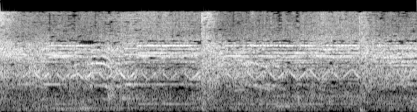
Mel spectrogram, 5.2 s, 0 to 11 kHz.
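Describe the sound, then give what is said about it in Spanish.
Two sharp gunshot bangs, a couple of seconds apart, cut through a loud, wavering siren and constant rushing road noise during a vehicle chase, shots fired by a Neiva businessman and by escorts aiming at the tires of his grey pickup truck, which damaged at least 18 vehicles. “Ahí te escuchamos los disparos que cometió esa persona, también en los escoltas que justamente le dispararon a las llantas de esta camioneta gris que provocó daños materiales en por lo menos 18 vehículos.”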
